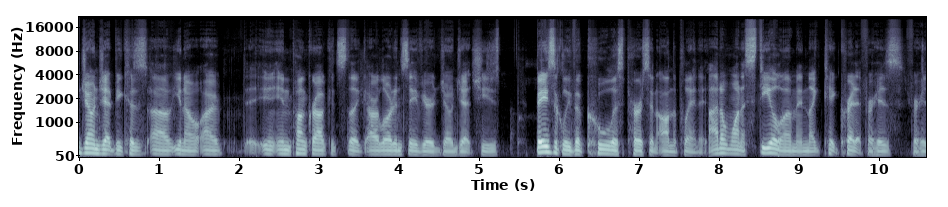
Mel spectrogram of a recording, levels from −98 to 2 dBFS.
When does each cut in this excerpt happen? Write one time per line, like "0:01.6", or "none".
0:07.9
